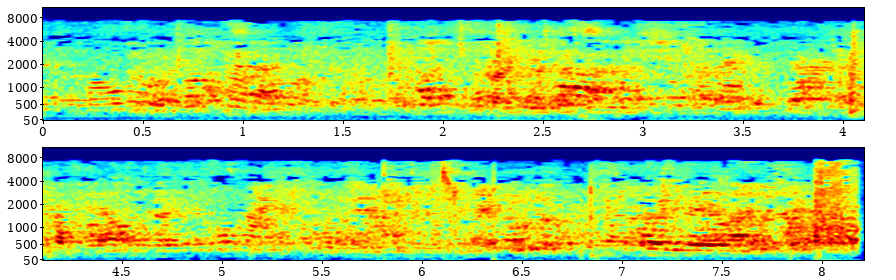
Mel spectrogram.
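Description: A man speaks into a microphone in a hall.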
